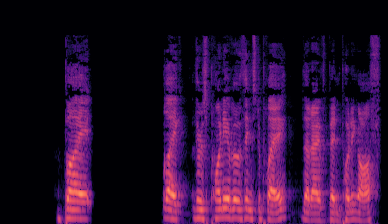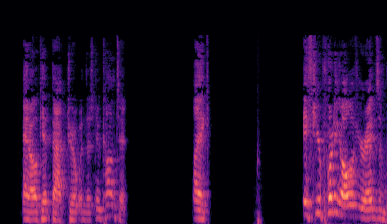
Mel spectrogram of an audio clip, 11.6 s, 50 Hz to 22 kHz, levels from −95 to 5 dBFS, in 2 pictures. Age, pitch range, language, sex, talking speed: 30-49, 135-175 Hz, English, male, 170 wpm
